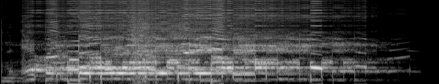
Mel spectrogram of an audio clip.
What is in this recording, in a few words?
male, voice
